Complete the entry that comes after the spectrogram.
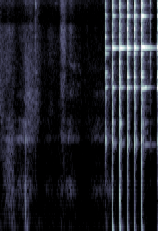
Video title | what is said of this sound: Vintage brass mechanical trip gong bells | I loosened the gong a bit. It might produce more of a ting.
